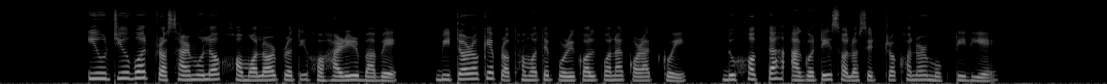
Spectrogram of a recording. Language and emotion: Assamese, neutral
